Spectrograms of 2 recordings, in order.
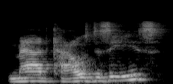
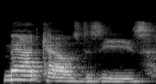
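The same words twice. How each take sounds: First: "Mad Cow's Disease" slow, rising at the end; questioning title. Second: Slow title announcement. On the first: Poet questioning the title's taste, slow rising question. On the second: Poet announcing the opening poem's title, slow and final. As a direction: announce MAD COW'S DISEASE slowly as a title. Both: Acted.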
